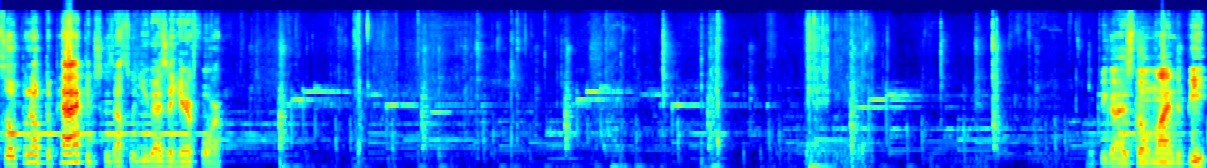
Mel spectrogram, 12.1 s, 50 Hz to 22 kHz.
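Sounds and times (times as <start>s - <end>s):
quiet background music: 0.0s - 12.0s
thumps handling package: 2.8s - 10.1s.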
